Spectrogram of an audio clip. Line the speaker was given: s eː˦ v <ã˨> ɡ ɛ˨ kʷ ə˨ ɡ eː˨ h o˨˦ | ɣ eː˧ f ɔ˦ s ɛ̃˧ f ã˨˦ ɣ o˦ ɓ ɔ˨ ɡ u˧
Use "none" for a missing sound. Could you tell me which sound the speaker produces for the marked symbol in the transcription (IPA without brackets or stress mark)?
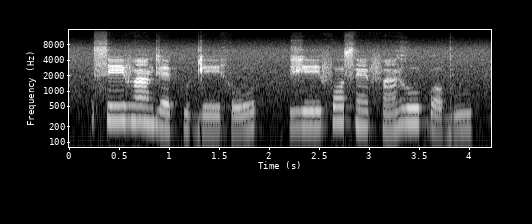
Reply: ã˦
